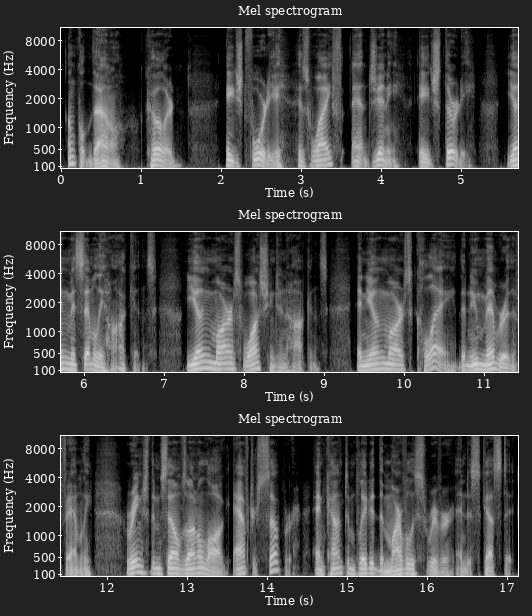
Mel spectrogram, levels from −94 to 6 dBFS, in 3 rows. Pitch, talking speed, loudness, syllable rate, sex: 105 Hz, 155 wpm, -20 LUFS, 5.2 syllables/s, male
